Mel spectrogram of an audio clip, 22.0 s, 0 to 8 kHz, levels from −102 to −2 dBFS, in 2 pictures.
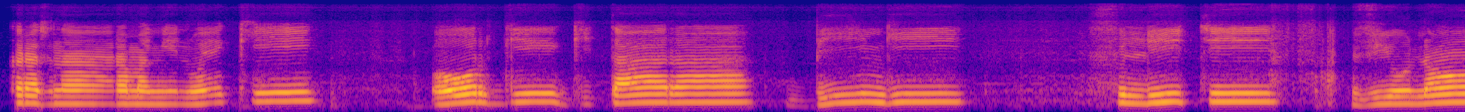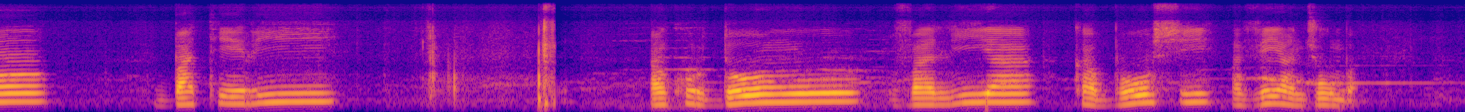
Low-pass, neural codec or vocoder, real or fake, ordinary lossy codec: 7.2 kHz; none; real; none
